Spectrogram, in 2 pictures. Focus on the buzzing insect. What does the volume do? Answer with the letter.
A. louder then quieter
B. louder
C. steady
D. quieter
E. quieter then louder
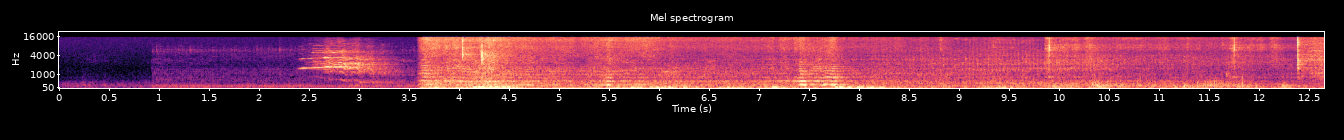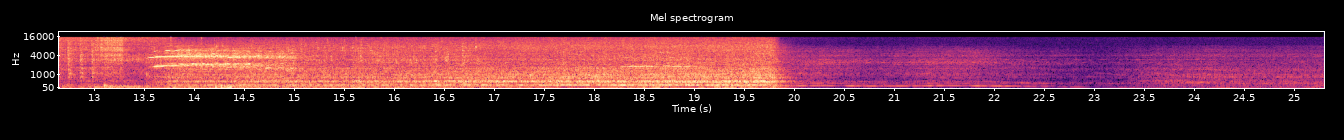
E.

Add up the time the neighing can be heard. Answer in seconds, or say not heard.
3 s.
